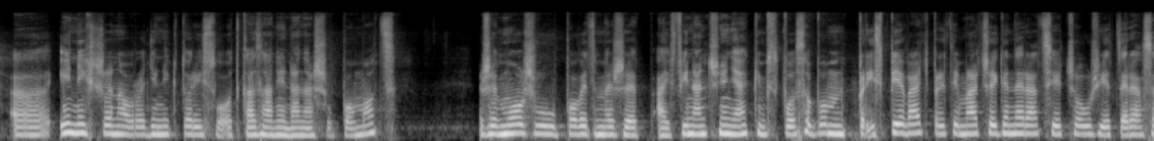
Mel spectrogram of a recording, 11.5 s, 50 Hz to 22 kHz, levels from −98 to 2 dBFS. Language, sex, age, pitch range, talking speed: Slovak, male, 50-69, 180-210 Hz, 135 wpm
